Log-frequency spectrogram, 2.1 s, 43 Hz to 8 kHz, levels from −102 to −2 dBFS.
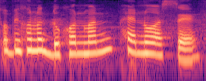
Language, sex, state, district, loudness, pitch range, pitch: Assamese, female, Assam, Kamrup Metropolitan, -13 LUFS, 240-305 Hz, 260 Hz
